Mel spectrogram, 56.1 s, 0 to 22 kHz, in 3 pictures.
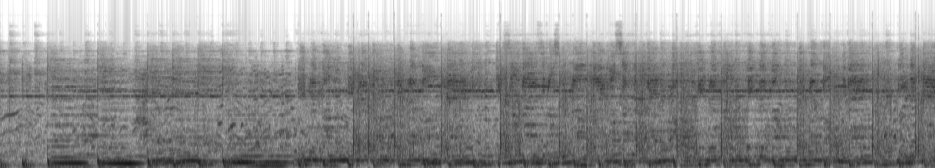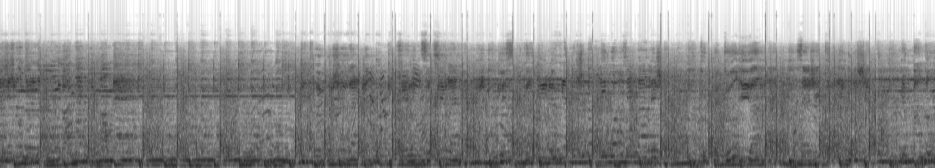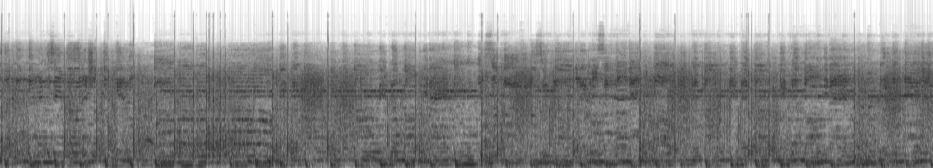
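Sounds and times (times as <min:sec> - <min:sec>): fireworks bursting and crackling: 0:00.0 - 0:56.0
loud music with bass: 0:00.0 - 0:56.0.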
